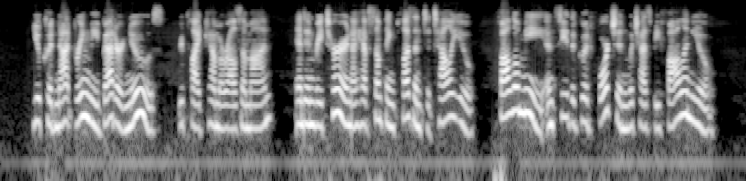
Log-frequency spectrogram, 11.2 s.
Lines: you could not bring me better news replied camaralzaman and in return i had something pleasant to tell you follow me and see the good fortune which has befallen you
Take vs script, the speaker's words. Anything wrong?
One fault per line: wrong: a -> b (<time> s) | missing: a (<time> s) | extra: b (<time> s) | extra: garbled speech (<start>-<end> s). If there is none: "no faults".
wrong: had -> have (5.3 s)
